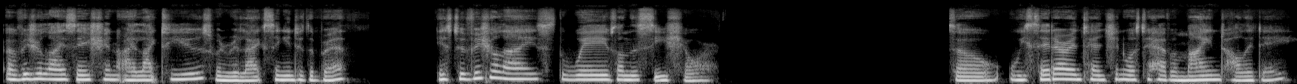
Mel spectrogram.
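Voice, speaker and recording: A woman guides a meditation at a very unhurried pace. Her voice is soft-edged and mellow, recorded close and dry. She speaks gently and calmly, encouraging the listener with pauses between short phrases. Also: mid-range voice, no echo. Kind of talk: guided body scan meditation.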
